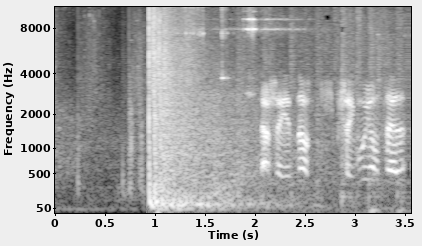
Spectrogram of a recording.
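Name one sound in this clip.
A loud explosion booms and echoes.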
